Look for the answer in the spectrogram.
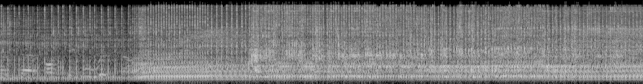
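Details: Echo SRM230 string trimmer, hard to start and not running right: catches after a second, then a steady buzzy drone that never climbs, sounding lazy and down on speed; a restriction or an ungreased head is suspected.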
